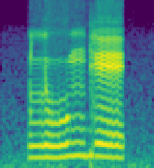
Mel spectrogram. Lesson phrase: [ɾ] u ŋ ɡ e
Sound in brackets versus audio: incorrect: l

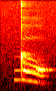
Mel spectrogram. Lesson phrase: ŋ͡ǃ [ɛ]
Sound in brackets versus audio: correct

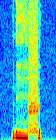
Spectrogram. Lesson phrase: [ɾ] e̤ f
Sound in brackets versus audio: correct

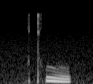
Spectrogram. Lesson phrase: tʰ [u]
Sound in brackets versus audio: correct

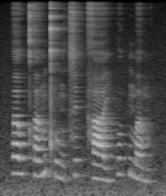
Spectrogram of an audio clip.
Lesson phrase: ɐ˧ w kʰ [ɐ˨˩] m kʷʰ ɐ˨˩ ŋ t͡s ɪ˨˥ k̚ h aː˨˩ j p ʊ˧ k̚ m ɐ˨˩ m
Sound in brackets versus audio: incorrect: ɐ˨˥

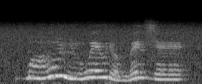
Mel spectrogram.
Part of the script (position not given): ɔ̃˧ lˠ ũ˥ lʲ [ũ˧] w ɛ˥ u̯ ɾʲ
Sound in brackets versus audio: correct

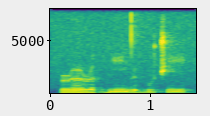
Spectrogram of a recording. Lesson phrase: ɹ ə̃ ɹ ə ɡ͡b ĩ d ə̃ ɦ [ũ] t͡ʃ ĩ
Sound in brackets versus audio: incorrect: u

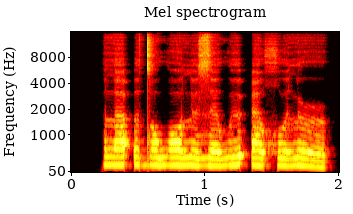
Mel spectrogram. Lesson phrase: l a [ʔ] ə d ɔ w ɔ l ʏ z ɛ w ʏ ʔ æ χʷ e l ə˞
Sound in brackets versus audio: correct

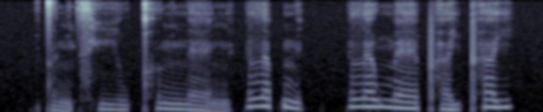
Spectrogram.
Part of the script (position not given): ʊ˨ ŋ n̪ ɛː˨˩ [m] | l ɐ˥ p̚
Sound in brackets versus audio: incorrect: ŋ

